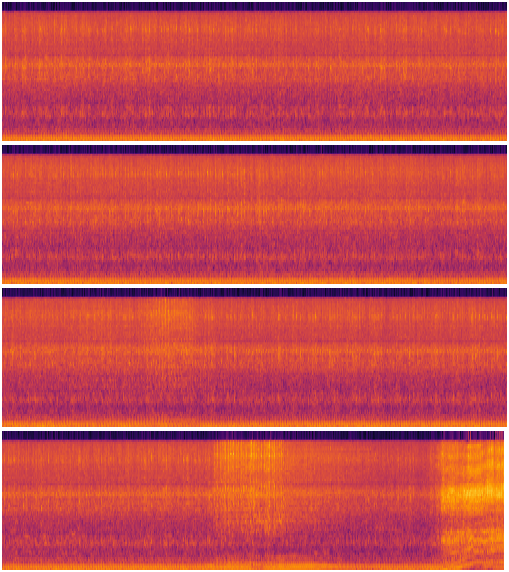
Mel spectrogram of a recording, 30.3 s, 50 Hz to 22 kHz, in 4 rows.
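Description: Two cars idling at a drag-strip start line, a Chevrolet Corvette C7 Stingray's V8 and a Porsche 911, with a steady low engine note. Near the end one engine revs up and falls back once, and the revs start climbing again at the very end as the launch begins.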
